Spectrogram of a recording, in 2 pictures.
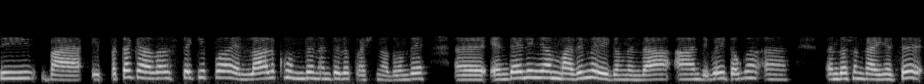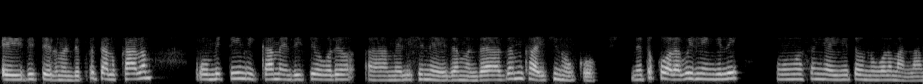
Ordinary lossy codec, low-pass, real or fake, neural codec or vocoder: none; 3.6 kHz; fake; codec, 16 kHz, 0.4 kbps, LongCat-Audio-Codec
